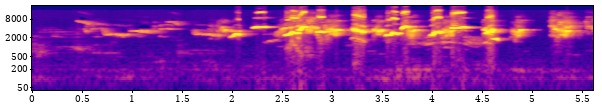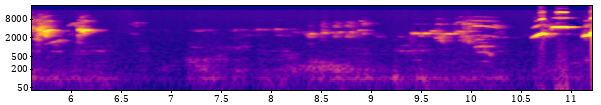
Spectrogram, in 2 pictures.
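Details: Oriental magpie-robin singing as a lure to provoke a quick reply and tail-spreading: soft scattered whistles build into a dense, loud run of varied twittering notes, followed by quieter, broken whistled fragments.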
